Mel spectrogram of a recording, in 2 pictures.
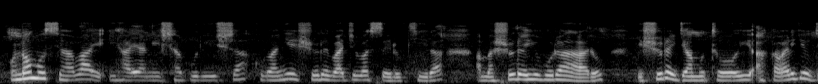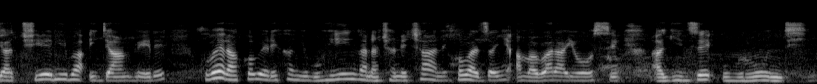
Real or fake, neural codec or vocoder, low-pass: fake; codec, 16 kHz in and 24 kHz out, 2.2 kbps, FireRedTTS-2 codec; 7.2 kHz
